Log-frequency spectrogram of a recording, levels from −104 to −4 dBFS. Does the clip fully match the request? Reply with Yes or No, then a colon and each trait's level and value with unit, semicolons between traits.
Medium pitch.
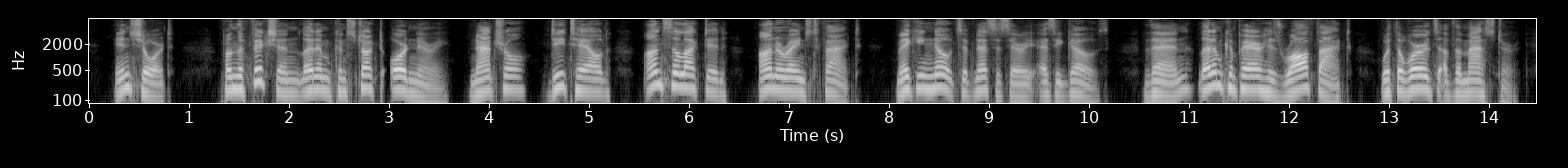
Yes: medium, 160 Hz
